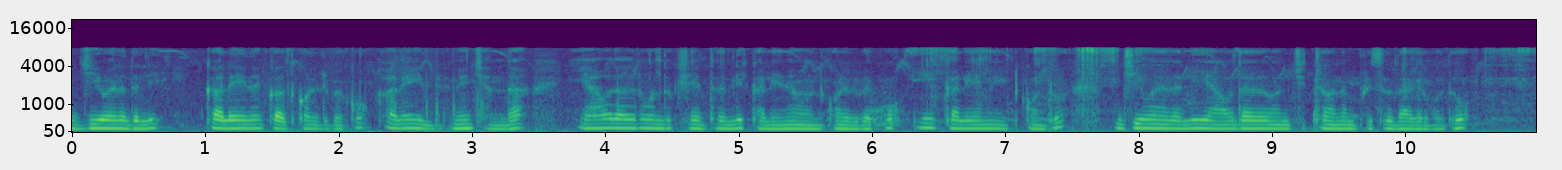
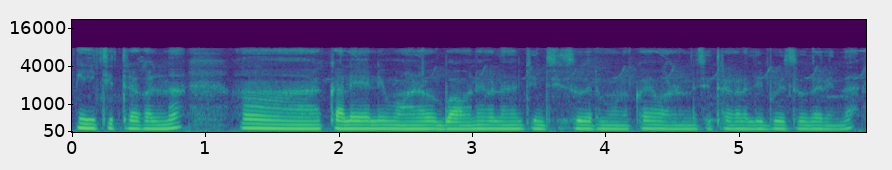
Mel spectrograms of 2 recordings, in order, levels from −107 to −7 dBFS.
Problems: low volume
